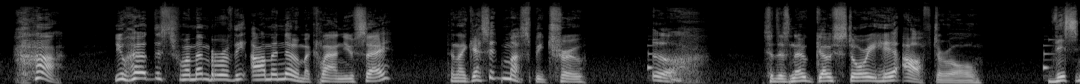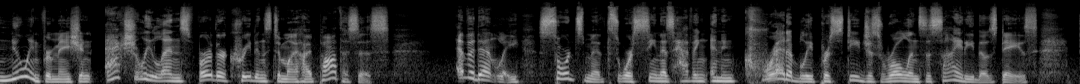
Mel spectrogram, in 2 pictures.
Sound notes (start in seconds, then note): 6.6 sigh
